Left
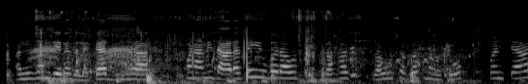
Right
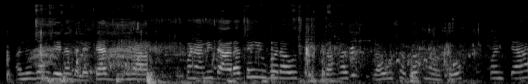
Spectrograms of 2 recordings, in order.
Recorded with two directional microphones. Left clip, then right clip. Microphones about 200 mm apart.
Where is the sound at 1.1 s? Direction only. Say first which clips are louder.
Left 1 dB; 20° right (ahead or behind).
